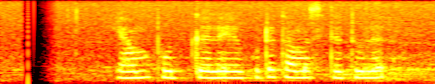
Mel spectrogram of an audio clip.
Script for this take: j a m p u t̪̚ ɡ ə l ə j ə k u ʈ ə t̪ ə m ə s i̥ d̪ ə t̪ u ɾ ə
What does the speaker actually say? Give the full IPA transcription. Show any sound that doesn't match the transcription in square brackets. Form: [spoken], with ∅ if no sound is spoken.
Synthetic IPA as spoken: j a m p u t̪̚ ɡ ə l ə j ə k u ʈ ə t̪ [a] m ə s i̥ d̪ ə t̪ u [l] ə

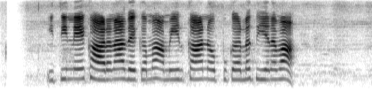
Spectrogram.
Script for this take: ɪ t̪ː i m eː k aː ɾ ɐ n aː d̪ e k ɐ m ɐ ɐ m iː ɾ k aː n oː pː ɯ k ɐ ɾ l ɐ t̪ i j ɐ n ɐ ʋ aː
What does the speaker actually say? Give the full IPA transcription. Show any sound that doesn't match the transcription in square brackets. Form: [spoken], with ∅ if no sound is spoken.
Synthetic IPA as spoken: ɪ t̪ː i [n] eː k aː ɾ ɐ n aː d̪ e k ɐ m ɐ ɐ m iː ɾ k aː n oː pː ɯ k ɐ ɾ l ɐ t̪ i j ɐ n ɐ ʋ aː

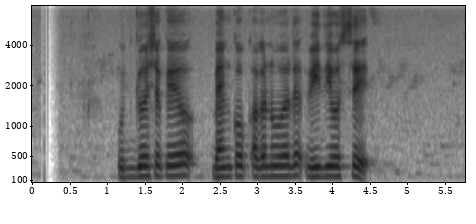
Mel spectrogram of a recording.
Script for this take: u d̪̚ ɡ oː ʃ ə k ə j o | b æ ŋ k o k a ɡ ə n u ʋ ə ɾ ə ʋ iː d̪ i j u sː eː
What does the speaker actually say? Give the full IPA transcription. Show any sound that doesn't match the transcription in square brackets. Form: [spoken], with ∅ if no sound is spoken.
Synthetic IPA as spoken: u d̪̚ ɡ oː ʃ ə k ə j o | b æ ŋ k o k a ɡ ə n u ʋ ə ɾ ə ʋ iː d̪ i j [o] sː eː

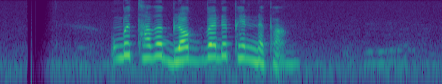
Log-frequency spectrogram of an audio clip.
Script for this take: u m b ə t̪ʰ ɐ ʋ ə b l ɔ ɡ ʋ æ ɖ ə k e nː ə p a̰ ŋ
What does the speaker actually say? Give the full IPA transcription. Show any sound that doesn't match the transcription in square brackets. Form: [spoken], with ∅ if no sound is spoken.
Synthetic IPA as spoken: u m b ə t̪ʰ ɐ ʋ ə b l ɔ ɡ ʋ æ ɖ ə [p] e nː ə p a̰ ŋ

